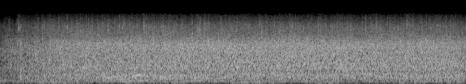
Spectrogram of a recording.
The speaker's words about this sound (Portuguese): palmas pra ele.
